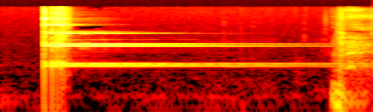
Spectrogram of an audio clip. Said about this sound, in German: Das sind deutlich kleinere Gläser. Ihr hört es schon am Klingen.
